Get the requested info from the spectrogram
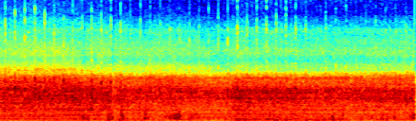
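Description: Motorboat engine running steadily while the boat is under way: an even, unbroken drone with a low hum, mixed with rushing water and wind.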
